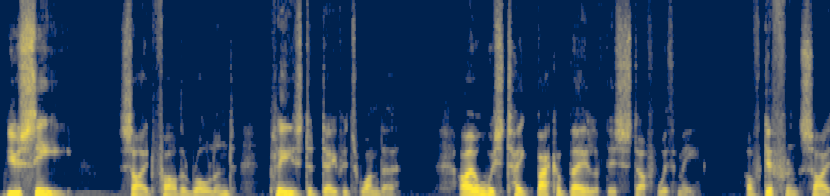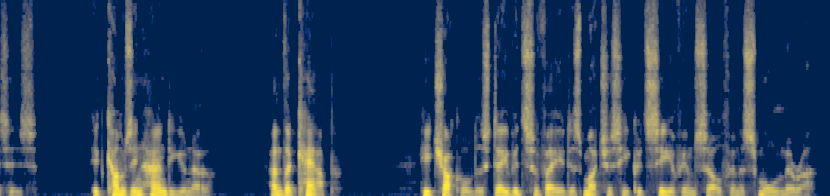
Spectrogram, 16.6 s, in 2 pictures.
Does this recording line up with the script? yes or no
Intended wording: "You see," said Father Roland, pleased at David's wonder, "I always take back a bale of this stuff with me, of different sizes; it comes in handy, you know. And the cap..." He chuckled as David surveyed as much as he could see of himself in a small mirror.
no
